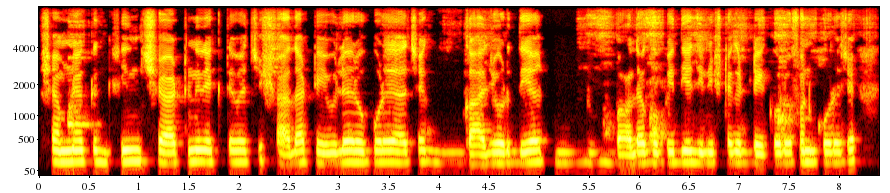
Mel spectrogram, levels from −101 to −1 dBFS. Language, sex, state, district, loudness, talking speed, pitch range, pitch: Bengali, male, West Bengal, Kolkata, -16 LUFS, 135 wpm, 145-155 Hz, 150 Hz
